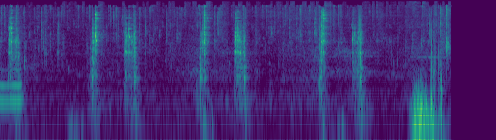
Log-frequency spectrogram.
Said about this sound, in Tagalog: tumutulo na po dyan yung tubig doon sa may banyo po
